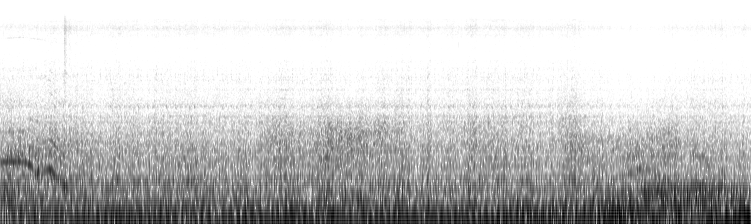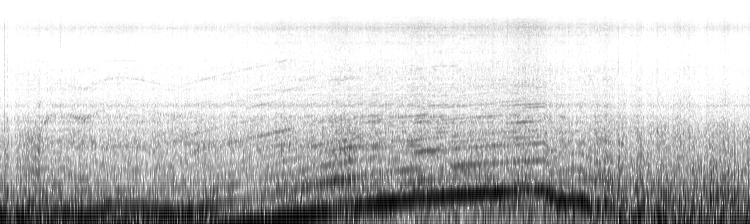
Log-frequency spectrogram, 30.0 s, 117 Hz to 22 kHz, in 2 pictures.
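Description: Honda CBR650R inline-four engine idling steadily, then pulling away from about halfway through, its pitch rising for about ten seconds before it drops off near the end as the throttle is closed.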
